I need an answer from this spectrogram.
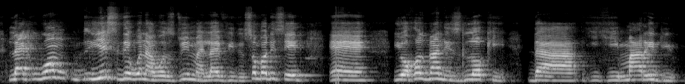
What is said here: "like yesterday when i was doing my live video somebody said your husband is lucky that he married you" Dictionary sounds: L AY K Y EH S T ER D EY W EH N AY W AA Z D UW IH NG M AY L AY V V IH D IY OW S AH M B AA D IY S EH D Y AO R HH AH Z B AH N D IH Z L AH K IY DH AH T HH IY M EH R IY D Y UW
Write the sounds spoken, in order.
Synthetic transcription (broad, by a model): L AY K Y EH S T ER D EY W EH N AY W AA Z D UW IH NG M AY L AY F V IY D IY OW S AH M B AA D IY S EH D Y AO HH AH Z B AH N D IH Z L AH K IY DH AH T HH IY M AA R IY D Y UW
